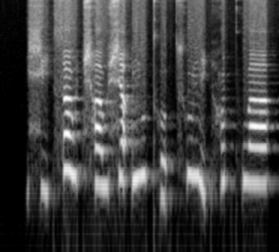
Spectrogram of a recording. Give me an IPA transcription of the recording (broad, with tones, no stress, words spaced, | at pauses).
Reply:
ɕi˨ʔsa˥˧wt͡ɕʰa˧w ɕa˦ʔŋu˦t̪ʰo˨ʔ t͡sʰu˦n̪i˨ʔhɔ̃˦k̚pʰwa˦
